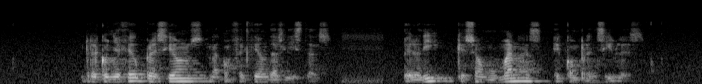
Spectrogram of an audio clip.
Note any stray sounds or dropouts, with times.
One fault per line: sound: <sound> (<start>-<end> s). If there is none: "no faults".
no faults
